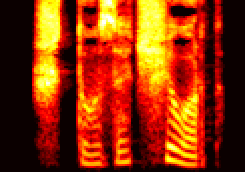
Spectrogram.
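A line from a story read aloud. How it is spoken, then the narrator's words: Muttering. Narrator (Russian): пробормотала я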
